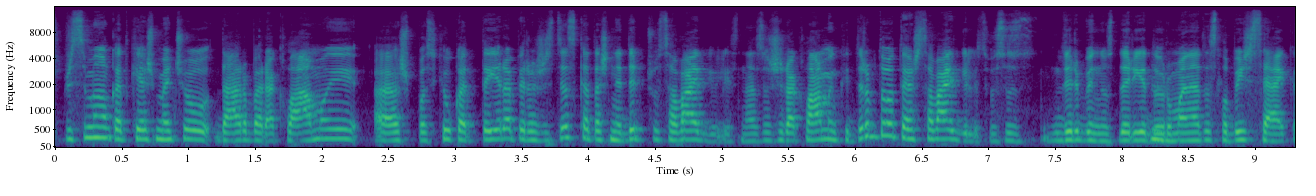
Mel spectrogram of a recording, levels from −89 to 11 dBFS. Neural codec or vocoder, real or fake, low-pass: vocoder, 44.1 kHz, 128 mel bands every 256 samples, BigVGAN v2; fake; 14.4 kHz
